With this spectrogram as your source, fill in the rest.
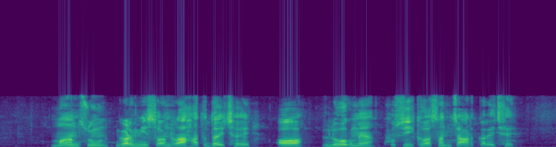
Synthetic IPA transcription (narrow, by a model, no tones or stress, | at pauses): mansunɡəɽmisənɾaɦət̪d̪ɛjt͡ʃʰɛ | ɔː | loɡmekʰusikəsənt͡ʃaɾkəɾɛt͡ʃʰɛ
